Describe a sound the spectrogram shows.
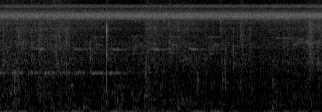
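Dry leaves crunch under an orangutan moving on the ground.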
